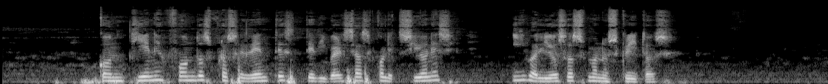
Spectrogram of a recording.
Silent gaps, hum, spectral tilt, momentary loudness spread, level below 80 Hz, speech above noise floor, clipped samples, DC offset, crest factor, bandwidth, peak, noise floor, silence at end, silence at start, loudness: none; none; -5 dB/octave; 10 LU; -36 dBFS; 30 dB; under 0.1%; under 0.1%; 14 dB; 14.5 kHz; -2 dBFS; -45 dBFS; 1.4 s; 0.3 s; -15 LUFS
